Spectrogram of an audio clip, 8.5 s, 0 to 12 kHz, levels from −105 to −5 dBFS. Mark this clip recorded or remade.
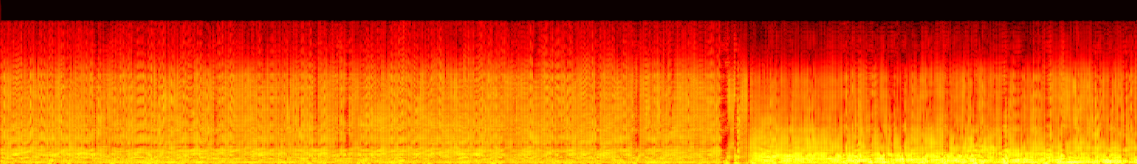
remade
